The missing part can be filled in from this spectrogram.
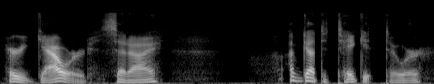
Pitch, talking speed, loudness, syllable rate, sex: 115 Hz, 150 wpm, -23 LUFS, 5.2 syllables/s, male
